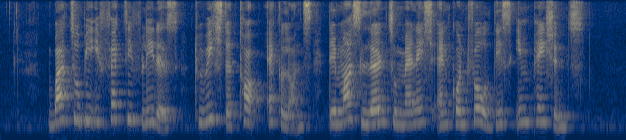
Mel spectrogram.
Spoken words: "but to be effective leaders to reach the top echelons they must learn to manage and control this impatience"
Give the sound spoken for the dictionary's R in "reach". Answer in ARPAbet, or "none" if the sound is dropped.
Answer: W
